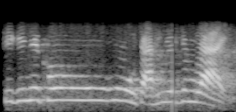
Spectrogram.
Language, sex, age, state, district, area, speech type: Bodo, female, 60+, Assam, Chirang, urban, conversation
